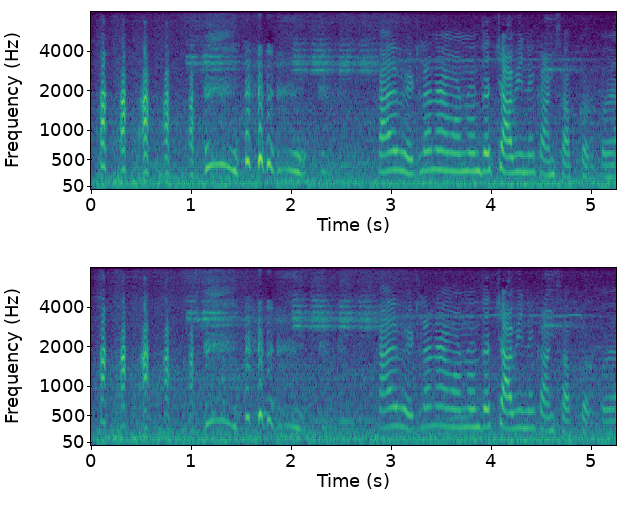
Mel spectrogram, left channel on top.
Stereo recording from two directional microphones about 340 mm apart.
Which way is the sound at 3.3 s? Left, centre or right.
Centre.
